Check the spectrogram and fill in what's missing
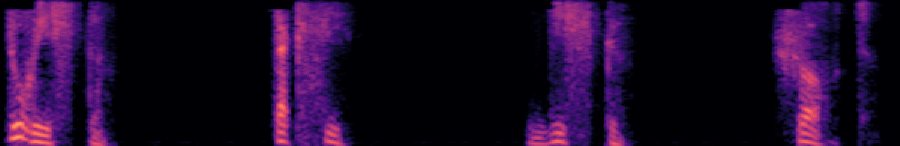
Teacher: En anglais, la pointe de la langue vient toucher les alvéoles des dents supérieures. En français, la pointe de la langue vient toucher les dents elles-mêmes. La consonne française est donc prononcée plus en avant que la consonne anglaise.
